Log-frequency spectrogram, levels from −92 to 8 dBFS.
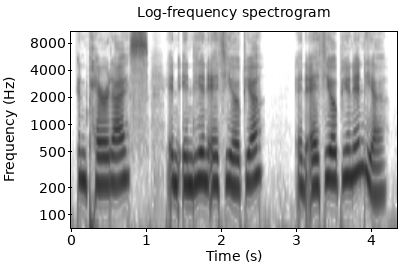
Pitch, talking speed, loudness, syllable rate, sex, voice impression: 230 Hz, 85 wpm, -17 LUFS, 4.9 syllables/s, female, feminine, slightly young, tensed, bright, clear, fluent, cute, friendly, slightly reassuring, elegant, lively, kind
